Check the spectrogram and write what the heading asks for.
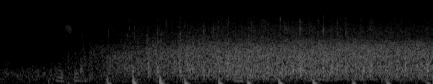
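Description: Audience applause, starting faintly and building over the first second, then holding steady.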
